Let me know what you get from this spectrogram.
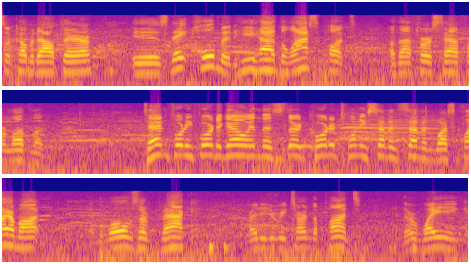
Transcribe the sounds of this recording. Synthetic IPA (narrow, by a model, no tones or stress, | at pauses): soʊkʰʌmɪ̃ŋaʊt̪̚ðə˞ | ɪznẽɪt̚hoʊlˠmɨ̃niəd̪̚ðəlæs̚pʰʌ̃nt | ʔʌ̰vðətfɜ˞st̚hæfə˞lʌvlə̃n | tʰɛ̃nfɔɹɾifɔɹɾɨɡoʊɨ̃nðɨθɜ˞d̚kʰɔɹɾnə˞tʰw̥ɛ̃ɾ̃isɛvɨ̃nsɛvɨ̃nwɛskʰl̥ɛɹmɑɾ | ɨ̃nðəwovzə˞bæk | ɹɛɾiɾɨɹitʰɜ̃˞nðəpʰʌ̃nt | ʔɨ̰̃nðə˞weɪɾɪ̃ŋ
